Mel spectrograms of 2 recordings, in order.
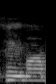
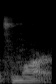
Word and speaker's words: Tamar: Miss Tamar Braxton last week was announced the winner of Celebrity Big Brother. So it was Tamar, right? Tamar. I think I was calling Tamara earlier.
